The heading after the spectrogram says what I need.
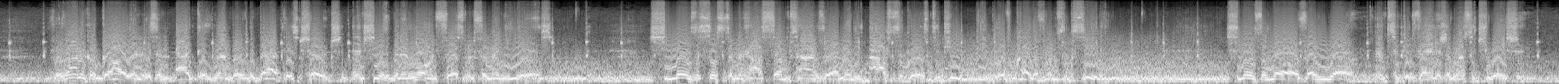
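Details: Adult male speaker; Normal fluent speech.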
